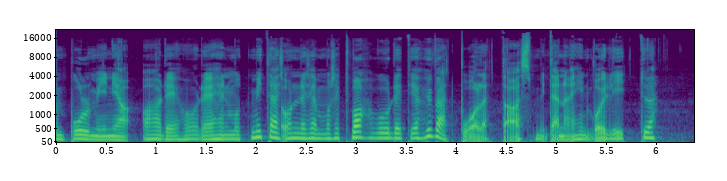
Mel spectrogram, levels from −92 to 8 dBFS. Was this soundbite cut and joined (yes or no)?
yes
